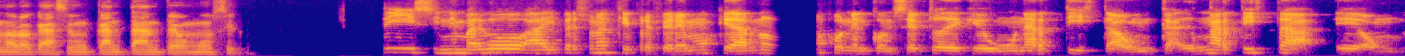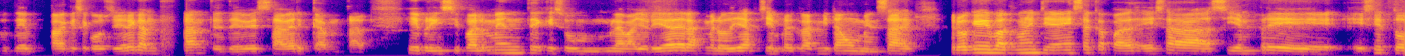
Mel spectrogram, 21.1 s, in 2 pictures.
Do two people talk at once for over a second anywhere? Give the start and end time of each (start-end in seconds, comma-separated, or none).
none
